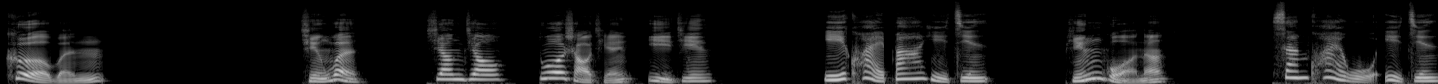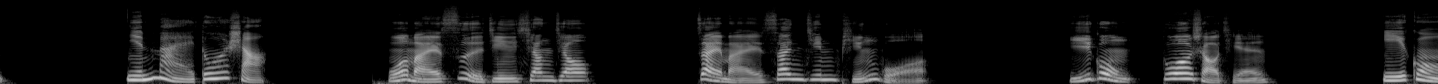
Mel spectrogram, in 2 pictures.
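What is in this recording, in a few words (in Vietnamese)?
hoi thoai, Chinese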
